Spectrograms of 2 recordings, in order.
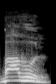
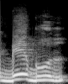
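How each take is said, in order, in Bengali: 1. প্রথম শব্দাংশে 'a' স্বরধ্বনি আছে। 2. প্রথম শব্দাংশে 'e' স্বরধ্বনি আছে।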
